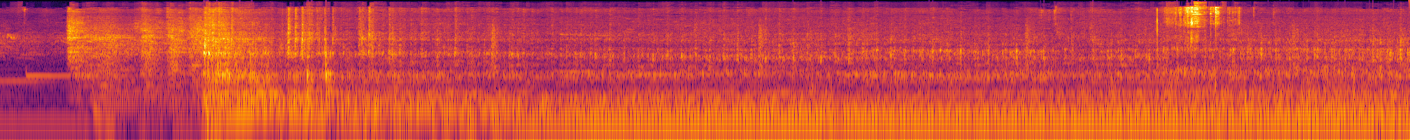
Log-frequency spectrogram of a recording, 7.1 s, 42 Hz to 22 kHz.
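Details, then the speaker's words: Dodge Charger/Challenger start after lubricating the active exhaust with WD-40 Specialist dry lube with PTFE: the big petrol engine cranks, fires with a loud burst and settles into a deep, steady idle with no exhaust squeak. "I put the nozzle in there [Music] and it's all done no more squeak"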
